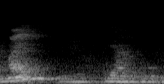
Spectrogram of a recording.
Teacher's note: Man kalimat sendiri, yakulu kalimat sendiri. Ketika dibaca bersamaan bacanya mayyakulu. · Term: idgham biguna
